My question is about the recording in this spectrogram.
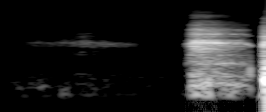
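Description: Near silence, then about one and a half seconds in a woman takes a short audible breath, like a sigh, that fades as she starts to speak.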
